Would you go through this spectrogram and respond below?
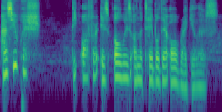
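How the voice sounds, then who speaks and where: A man playing an elegant, wry fantasy coffee shop owner in an audio roleplay, with deliberate, formal, theatrical phrasing. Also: a little high, very animated, no echo. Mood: warm, confiding.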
